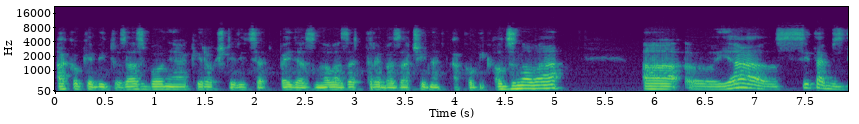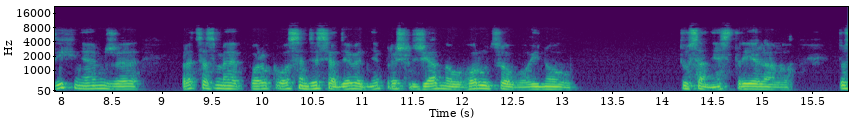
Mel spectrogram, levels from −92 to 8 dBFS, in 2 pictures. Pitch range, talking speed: 110-130 Hz, 120 wpm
